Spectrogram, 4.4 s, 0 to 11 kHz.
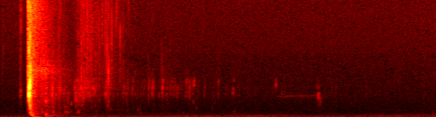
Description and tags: Ice Hit 7
melt, foley, ice, ice-crack, crack, break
